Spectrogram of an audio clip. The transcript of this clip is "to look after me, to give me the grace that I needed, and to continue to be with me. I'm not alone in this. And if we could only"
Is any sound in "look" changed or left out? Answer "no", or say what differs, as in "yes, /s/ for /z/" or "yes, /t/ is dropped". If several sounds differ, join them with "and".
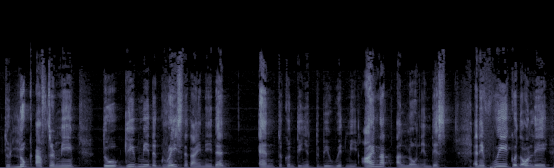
no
